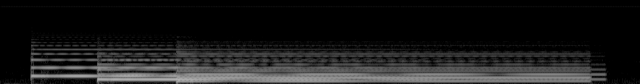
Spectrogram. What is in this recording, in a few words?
pling; Msntv; msnMusic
